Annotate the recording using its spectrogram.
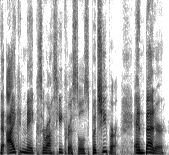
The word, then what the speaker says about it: Swarovski: I need to make a competitor for Swarovski crystals.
